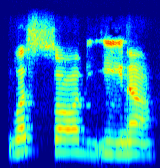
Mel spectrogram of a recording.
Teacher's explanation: सौद हुरूफ मुस्तालिया से है, हैवी पढ़ेंगे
